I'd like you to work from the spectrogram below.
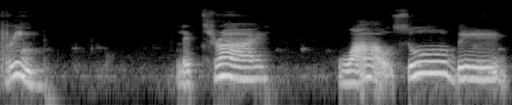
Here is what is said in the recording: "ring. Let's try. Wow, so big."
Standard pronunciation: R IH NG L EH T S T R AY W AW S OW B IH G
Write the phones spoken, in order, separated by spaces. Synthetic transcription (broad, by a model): R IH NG L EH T T R AY W AW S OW B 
